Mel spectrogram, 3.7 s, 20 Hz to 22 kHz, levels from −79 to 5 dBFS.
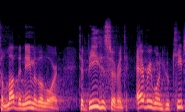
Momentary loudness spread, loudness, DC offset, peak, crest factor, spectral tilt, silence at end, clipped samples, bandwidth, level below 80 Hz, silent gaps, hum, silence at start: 8 LU; -15 LUFS; under 0.1%; -2 dBFS; 12 dB; -7 dB/octave; 0 s; under 0.1%; 10 kHz; -56 dBFS; none; none; 0 s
